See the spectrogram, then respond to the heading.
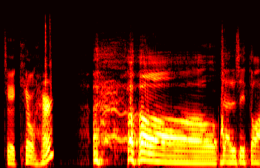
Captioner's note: laughing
